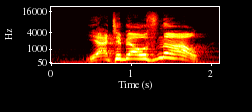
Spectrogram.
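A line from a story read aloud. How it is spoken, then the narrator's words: Shouting ragged man. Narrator (Russian): кричал оборванец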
